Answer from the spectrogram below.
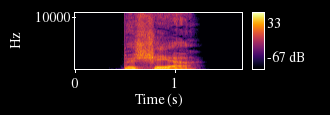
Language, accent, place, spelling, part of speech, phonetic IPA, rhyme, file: German, Germany, Berlin, bescher, verb, [bəˈʃeːɐ̯], -eːɐ̯, De-bescher.ogg
- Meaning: 1. singular imperative of bescheren 2. first-person singular present of bescheren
